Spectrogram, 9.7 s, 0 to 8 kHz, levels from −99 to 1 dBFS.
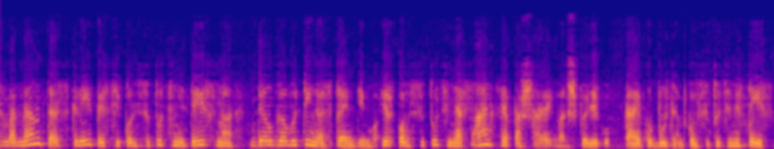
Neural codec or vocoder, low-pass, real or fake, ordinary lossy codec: codec, 16 kHz, 4 kbps, FunCodec, trained on Chinese and English, 50 frames a second; 7.2 kHz; fake; AAC, 32 kbps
